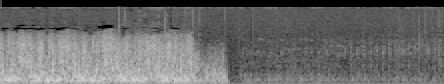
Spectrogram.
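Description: A loud burst of battle gunfire noise on an old documentary soundtrack. It cuts off suddenly about a second in, leaving a quieter steady low hum.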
